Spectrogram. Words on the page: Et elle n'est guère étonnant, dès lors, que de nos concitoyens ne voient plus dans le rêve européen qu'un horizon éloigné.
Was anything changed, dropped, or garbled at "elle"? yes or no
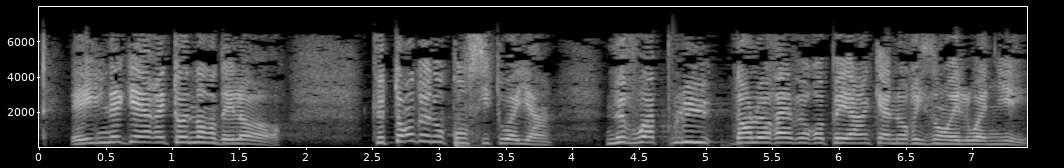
yes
